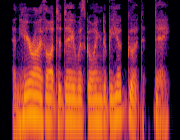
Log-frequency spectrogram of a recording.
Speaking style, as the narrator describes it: Lucas grumbled

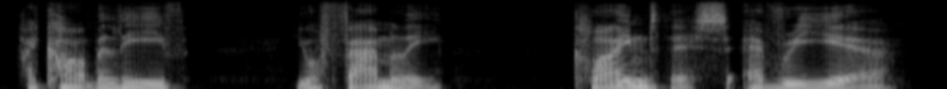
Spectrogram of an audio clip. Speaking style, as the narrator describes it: Annie says, panting

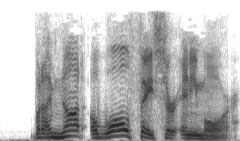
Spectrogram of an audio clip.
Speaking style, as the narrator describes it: Luoji shouted

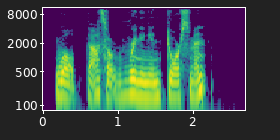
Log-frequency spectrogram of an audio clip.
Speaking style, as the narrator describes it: snorted Tony

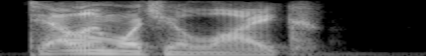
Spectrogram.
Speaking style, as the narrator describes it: the gnome grunted

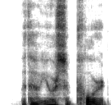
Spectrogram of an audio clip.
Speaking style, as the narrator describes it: I said very quietly

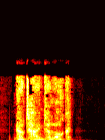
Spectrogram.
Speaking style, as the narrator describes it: Raceland gasped

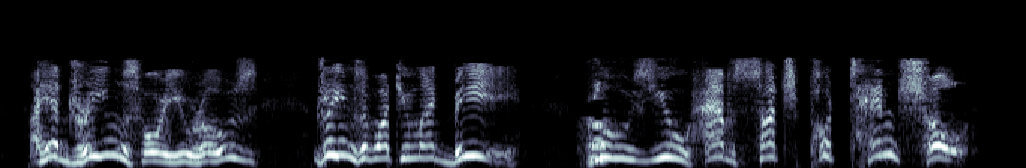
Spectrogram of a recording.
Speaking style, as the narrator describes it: He was roaring at her

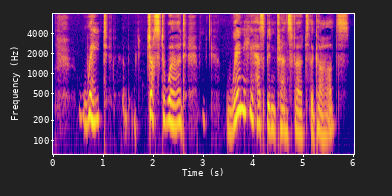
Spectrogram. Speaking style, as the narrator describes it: she faltered

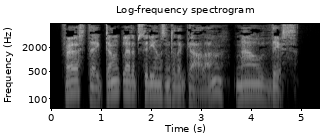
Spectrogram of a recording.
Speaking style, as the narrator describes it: Tactus mutters

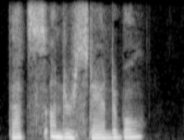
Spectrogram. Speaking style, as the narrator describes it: I said softly

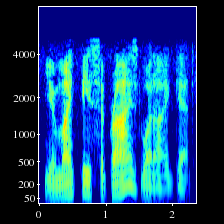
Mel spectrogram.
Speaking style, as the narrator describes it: he says softly

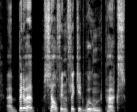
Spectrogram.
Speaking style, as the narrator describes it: he said nervously

